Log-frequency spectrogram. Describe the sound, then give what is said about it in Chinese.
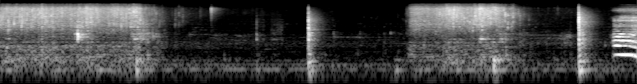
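Tap water rinsing an onion in a sink: two bursts of running water splash for about two seconds each, separated by a quieter gap with a few sharp knocks and clunks. “我拿水给它冲一下，有点太臭了。”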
